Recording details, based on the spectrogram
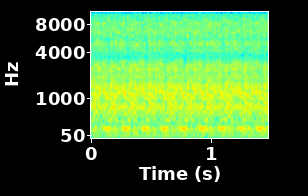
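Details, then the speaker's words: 2007 Ford F250 6.0L Power Stroke diesel, warm, idling in drive against the brake: lumpy uneven beat and felt vibration, rough idle; owner expects P0263 cylinder 1 injector contribution/balance code to return, injector electrical or fuel fault suspected. "I'm holding the truck and drive and I can feel that vibration there is something wrong again"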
